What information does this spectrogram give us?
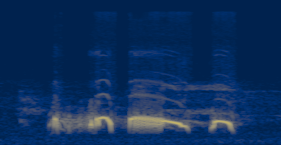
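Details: Single deep cooing phrase of a spotted dove, used as a decoy for trapping: soft stuttering notes, a rounded coo, a long even coo dropping at the end, and a short final coo.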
